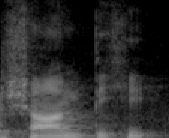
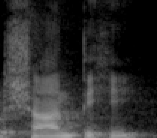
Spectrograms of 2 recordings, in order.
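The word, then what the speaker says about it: शान्तिः: This word ends with a symbol denoted by two dots. This is called as Visarga, which literally means an expulsion of air. It is not the sound Ha, which is a different consonant in itself. When this Visarga comes at the end of a vowel, the expulsion of air takes the same sound as the vowel itself.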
